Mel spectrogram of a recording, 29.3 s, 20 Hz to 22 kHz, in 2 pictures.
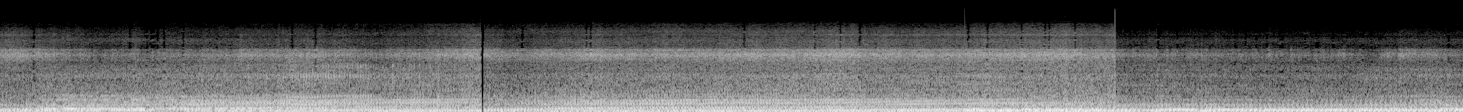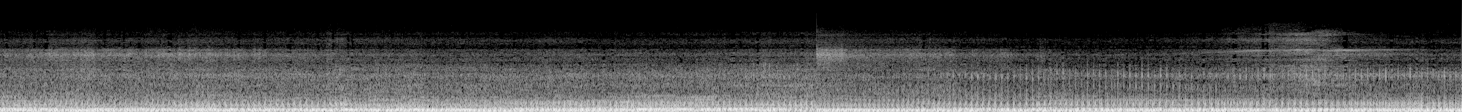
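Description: Honda VTR1000 V-twin motorcycle engine heard from the bike itself, its pitch rising in several runs as it accelerates through the gears, then running steadier.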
